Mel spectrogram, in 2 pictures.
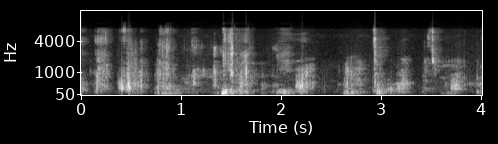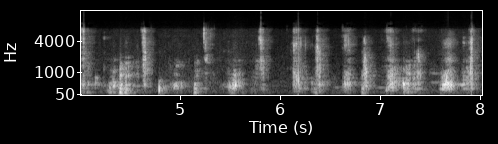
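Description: Close-miked chewing of a mouthful of rice and fried crab: quick, irregular crunches and wet mouth smacks, several a second.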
